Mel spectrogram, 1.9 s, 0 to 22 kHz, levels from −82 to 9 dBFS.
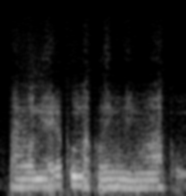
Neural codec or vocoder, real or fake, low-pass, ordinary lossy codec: codec, 44.1 kHz, 0.9 kbps, DAC; fake; 19.8 kHz; MP3, 64 kbps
